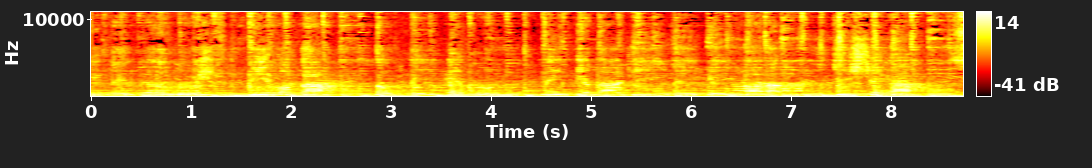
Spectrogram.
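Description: Live amplified band music: acoustic guitar and drum kit with a sung melody in short phrases over a strong low pulse.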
